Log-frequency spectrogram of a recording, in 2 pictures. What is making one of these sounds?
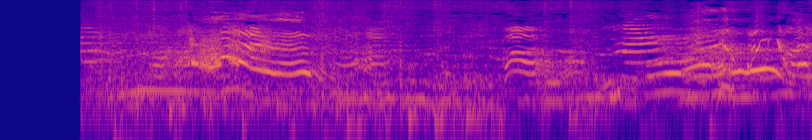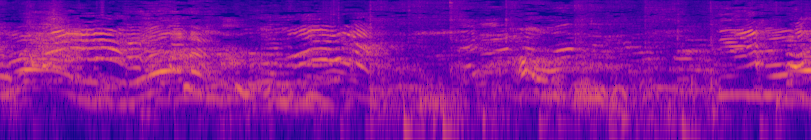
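Water splashes in a pool.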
